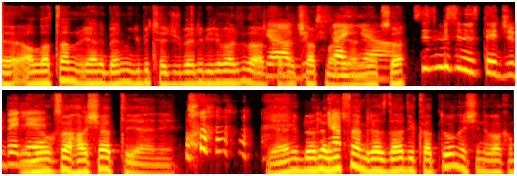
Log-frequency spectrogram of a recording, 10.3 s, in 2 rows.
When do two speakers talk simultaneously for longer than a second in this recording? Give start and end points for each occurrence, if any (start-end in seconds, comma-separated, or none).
2.6-4.0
